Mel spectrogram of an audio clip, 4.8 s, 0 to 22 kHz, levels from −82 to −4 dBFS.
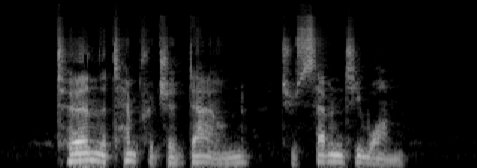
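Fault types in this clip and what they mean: Opus compression: Throughout, the speech has a rough, grainy texture. Harmonic detail turns noisy and fizzy, yet the top end stays present across the full band instead of narrowing. The damage is plainly audible. The likely cause is Opus in its CELT music mode, which keeps each band's energy but fills bands short of bits with folded or noise-like content rather than leaving holes. The roughness fits a low bitrate of around 16 kbps.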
